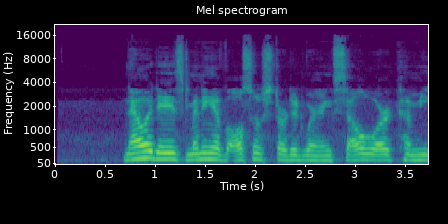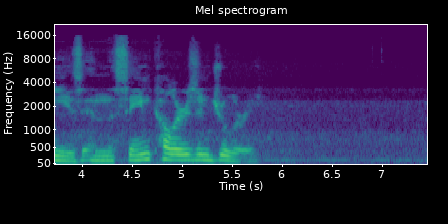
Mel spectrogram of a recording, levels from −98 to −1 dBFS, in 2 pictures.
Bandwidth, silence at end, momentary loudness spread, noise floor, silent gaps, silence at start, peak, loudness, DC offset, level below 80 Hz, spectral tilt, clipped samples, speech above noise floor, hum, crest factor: 15.5 kHz; 1.75 s; 12 LU; -65 dBFS; none; 0.7 s; -10 dBFS; -28 LUFS; under 0.1%; -66 dBFS; -6 dB/octave; under 0.1%; 37 dB; none; 18 dB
